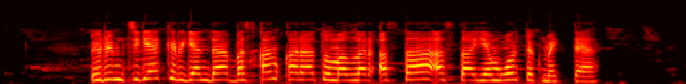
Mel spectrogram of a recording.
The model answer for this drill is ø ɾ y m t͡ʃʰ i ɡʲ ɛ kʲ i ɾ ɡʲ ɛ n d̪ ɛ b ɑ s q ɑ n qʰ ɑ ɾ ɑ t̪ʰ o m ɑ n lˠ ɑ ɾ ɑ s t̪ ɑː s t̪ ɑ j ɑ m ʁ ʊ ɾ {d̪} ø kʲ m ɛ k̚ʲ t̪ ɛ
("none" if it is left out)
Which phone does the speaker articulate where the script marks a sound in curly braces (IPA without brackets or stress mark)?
t̪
